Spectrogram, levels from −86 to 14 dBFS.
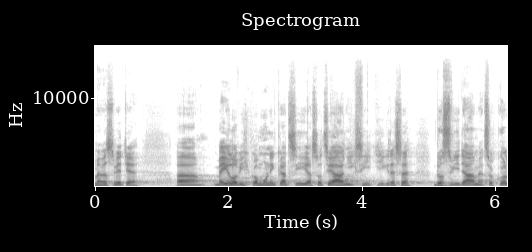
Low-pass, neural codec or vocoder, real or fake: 14.4 kHz; vocoder, 44.1 kHz, 128 mel bands, Pupu-Vocoder; fake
